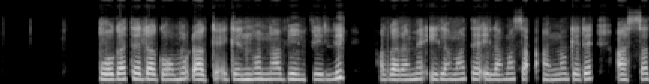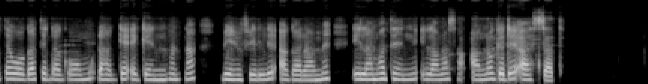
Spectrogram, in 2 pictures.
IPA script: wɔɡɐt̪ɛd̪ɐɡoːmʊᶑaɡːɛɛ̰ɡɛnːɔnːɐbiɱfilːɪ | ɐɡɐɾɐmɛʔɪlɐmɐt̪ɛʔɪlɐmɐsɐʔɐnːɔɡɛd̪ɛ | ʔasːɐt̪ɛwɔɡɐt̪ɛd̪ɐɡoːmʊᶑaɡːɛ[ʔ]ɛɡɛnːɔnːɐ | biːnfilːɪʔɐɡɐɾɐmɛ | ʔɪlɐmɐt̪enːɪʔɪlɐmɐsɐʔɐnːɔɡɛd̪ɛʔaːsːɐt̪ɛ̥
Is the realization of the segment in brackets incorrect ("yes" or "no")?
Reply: no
